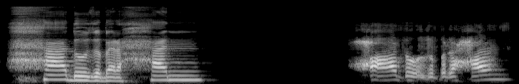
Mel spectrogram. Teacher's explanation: پر نہیں کرنا اس کو، باریک تھوڑا سا اسمائل کرتے ہوئے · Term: ہا باریک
